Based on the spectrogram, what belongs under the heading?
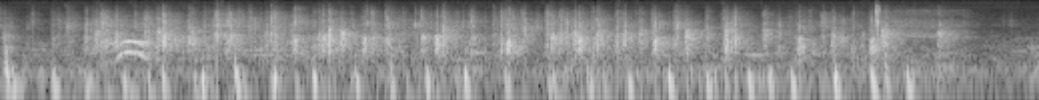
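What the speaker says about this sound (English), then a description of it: "A round of applause," Audience at a festival stage session applauds a cancer survivor, dense steady clapping from a crowd lasting about five seconds, fading away at the end.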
